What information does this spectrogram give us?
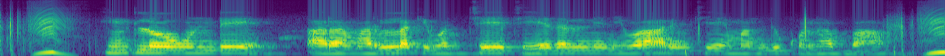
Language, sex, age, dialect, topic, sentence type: Telugu, male, 18-24, Southern, agriculture, statement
